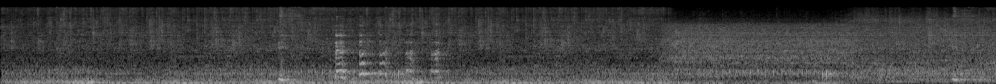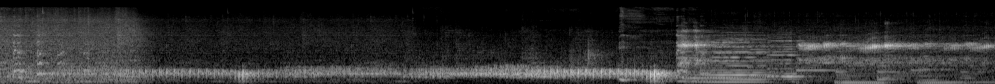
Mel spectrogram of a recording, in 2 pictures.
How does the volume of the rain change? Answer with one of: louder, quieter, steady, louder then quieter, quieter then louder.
quieter.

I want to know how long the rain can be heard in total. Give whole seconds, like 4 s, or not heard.
20 s.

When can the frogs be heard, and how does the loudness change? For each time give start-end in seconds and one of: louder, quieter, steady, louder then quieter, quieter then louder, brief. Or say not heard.
0.0-19.8 louder.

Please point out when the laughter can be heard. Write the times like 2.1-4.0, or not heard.
2.8-4.5, 9.5-10.8, 16.1-17.1.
